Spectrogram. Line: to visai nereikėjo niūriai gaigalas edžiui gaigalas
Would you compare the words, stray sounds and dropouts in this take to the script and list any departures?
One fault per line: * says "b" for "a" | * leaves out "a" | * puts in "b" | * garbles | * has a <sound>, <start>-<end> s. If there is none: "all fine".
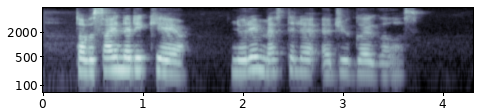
* says "mestelėjo" for "gaigalas"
